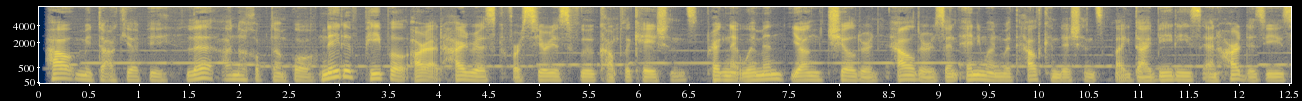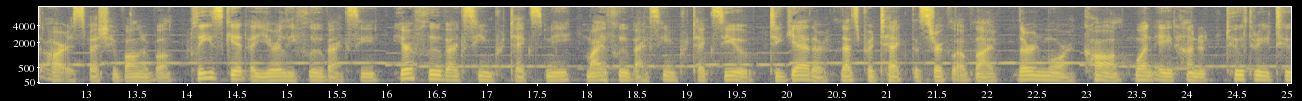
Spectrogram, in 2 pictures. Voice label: lakota male; flu; psa; radio; native-and-alaskan-psas; serious protection

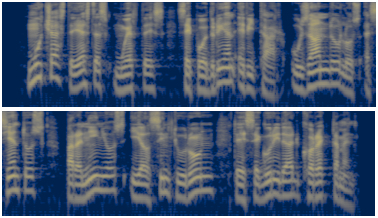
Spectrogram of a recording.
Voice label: Car Safety Spanish; Seguridad Ninos Auto

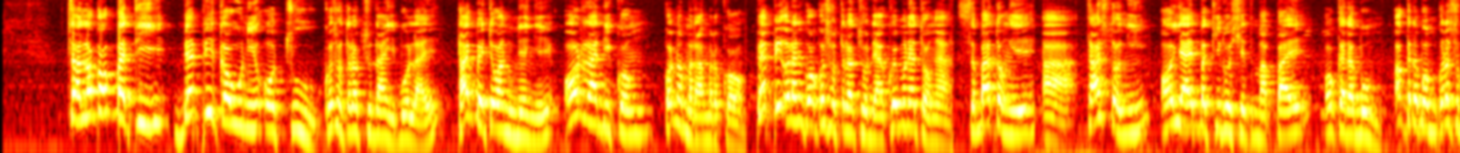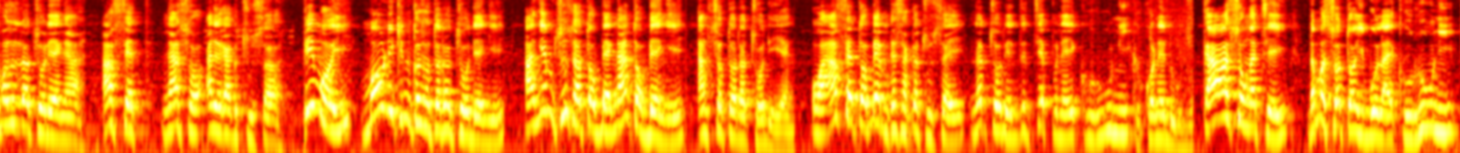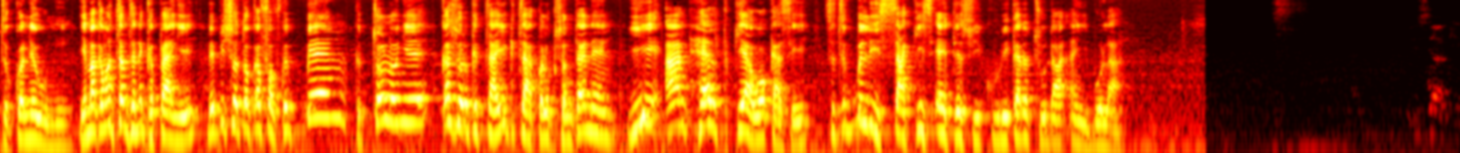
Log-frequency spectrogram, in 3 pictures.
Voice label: Themne; ebola; radio-spots

